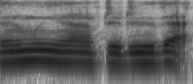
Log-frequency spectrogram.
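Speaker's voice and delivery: loud, eerie, creepy, machine-like woman's voice. Describing a creepy voice that comes on every day, imitating creepy robotic woman voice. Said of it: "a woman that speaks like this".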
